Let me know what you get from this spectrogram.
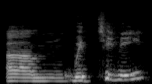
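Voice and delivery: usual speaking voice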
